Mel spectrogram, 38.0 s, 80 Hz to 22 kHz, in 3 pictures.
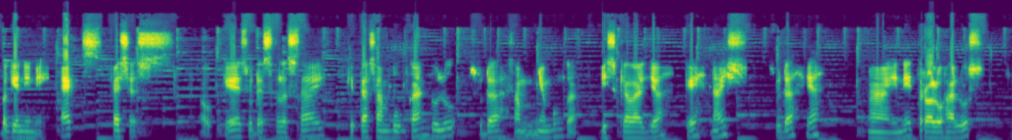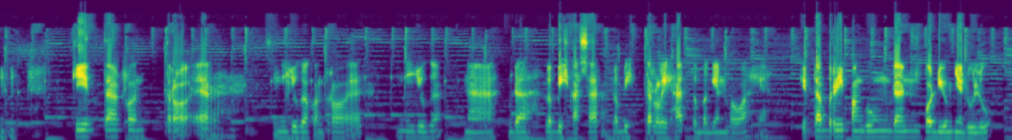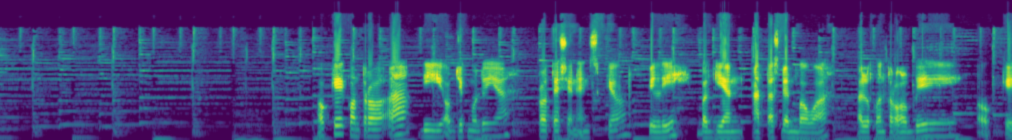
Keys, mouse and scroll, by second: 0.2 x, 1.6 Tab, 2.7 `, 4.1 /, 4.3 `, 5.4 click, 5.7 alt+shift+middle click, 7.2 s, 8.9-9.9 alt+middle drag, 10.7 click, 11.2 Tab, 13.5 ctrl+r, 17.3 ctrl+r, 17.9 Tab, 18.3 alt+middle click, 18.9 `, 19.3 click, 20.1-20.7 middle drag, 22.3 click, 23.7 alt+shift+middle click, 24.5 click, 25.1-26.8 typing, 25.6 alt+middle click, 25.7 Tab, 26.2 ctrl+b, 26.4 Tab, 27.4 click, 27.7 click, 27.9 click, 28.1 s, 28.3 click, 28.6 alt+shift+middle click, 28.8 Tab, 29.1 ctrl+alt+z, 29.4 ctrl+a, 32.5 Tab, 33.2 alt+z, 35.0 alt+z, 35.8 ctrl+b, 37.3 Tab.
